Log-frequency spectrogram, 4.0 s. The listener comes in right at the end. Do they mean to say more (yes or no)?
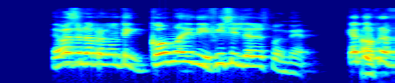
no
